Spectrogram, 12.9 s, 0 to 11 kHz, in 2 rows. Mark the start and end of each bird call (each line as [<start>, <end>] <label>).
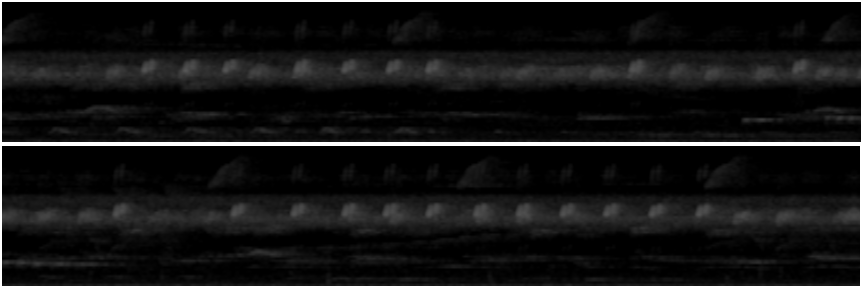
[0.00, 1.16] Spot-winged Antshrike (Pygiptila stellaris)
[0.00, 8.16] Black-tailed Trogon (Trogon melanurus)
[0.00, 12.88] Hauxwell's Thrush (Turdus hauxwelli)
[0.00, 12.88] Paradise Tanager (Tangara chilensis)
[0.00, 12.88] Plumbeous Pigeon (Patagioenas plumbea)
[5.46, 7.56] Black-faced Antthrush (Formicarius analis)
[6.66, 12.88] Dusky-capped Greenlet (Pachysylvia hypoxantha)
[8.06, 12.88] Spot-winged Antshrike (Pygiptila stellaris)
[9.56, 12.88] Long-billed Woodcreeper (Nasica longirostris)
